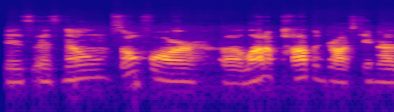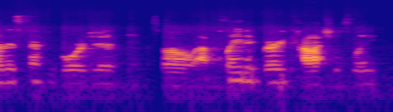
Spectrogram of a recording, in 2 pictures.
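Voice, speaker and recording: A man with a scratchy voice giving running commentary on his live day trades, thinking aloud in quick half-muttered remarks. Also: mid-range voice, huge pitch swings, creaky, sharp tone. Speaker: day-trading livestream host. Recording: dull lo-fi sound.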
